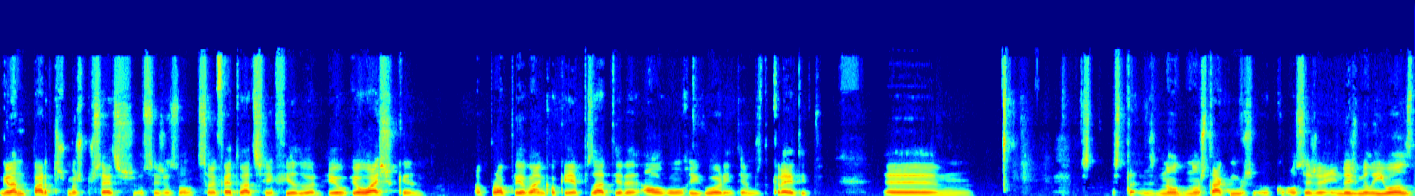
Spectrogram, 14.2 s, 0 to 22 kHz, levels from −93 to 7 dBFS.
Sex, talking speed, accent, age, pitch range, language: male, 165 wpm, Brazilian, 20-39, 105-125 Hz, Portuguese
